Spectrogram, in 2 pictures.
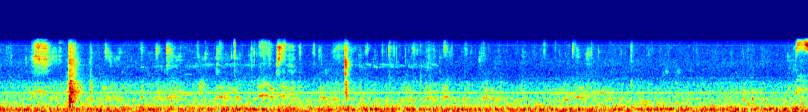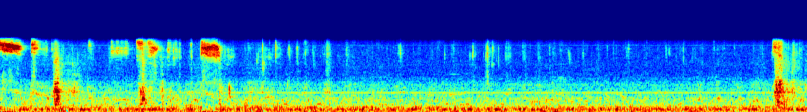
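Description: A skunk laps and munches food from a bowl.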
